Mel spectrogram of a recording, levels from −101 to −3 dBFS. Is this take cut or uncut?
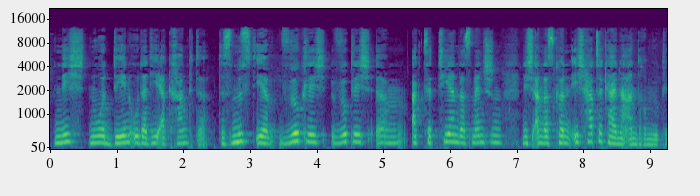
cut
